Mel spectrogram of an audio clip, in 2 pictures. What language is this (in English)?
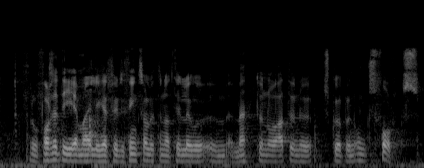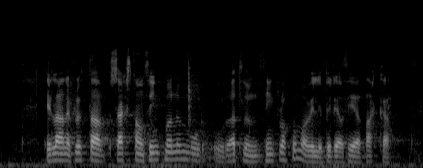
Icelandic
